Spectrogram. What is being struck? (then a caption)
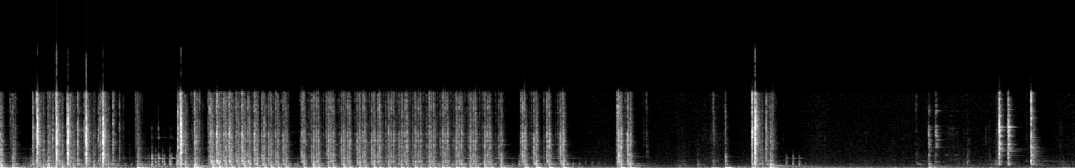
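Metal manual typewriter. Fingertips type on the round keys of a large black metal L.C. Smith & Corona antique typewriter with a hollow mechanical body and paper loaded. Quick, bright, crisp clacks with a hollow low thump underneath run in a dense stream through the middle of the clip, then break into short pauses and scattered taps. Near the end come a couple of sharper, louder strikes.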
